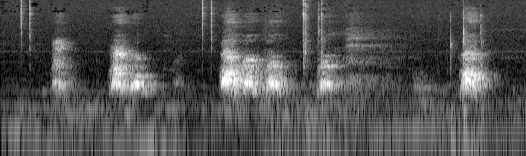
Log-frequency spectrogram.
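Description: Several dogs bark in short bursts, roughly five sharp yelps and barks spaced over a few seconds, moderately loud and close with some faint background murmur.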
